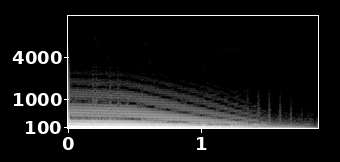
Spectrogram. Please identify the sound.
some 808 i made in serum.
sorry but i dont know the key.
